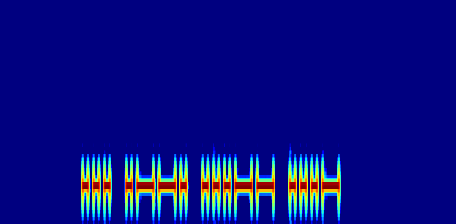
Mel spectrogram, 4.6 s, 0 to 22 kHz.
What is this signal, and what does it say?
Morse code, heard as a keyed tone, about 22 wpm, 700 Hz. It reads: SP3V
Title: DXCC-100 Call Signs - 4 Characters - Repeated 3x - 22wpm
